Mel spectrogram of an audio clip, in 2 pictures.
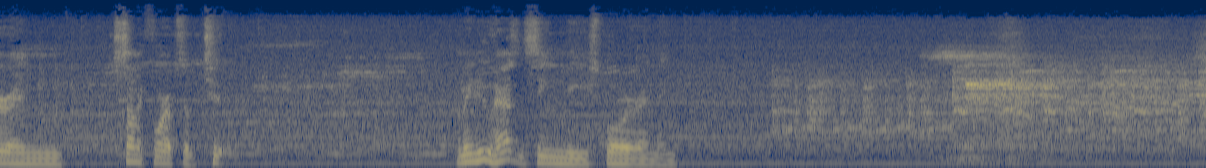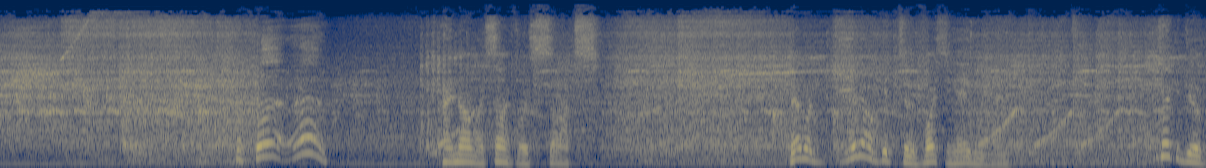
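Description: Bright electronic game music plays through a loudspeaker.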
